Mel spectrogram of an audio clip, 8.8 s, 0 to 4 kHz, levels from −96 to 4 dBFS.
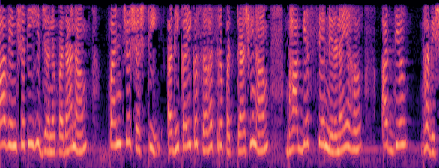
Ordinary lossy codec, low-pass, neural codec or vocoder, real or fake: none; 3.6 kHz; none; real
